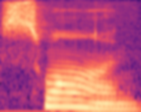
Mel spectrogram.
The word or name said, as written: swan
